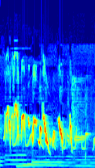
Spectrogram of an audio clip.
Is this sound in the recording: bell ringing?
no

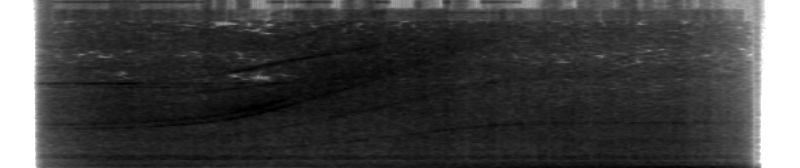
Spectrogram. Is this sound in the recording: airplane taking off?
yes

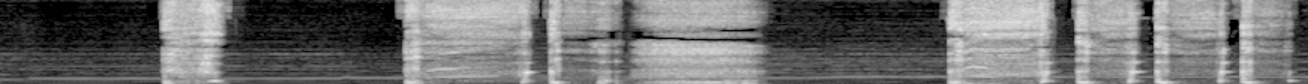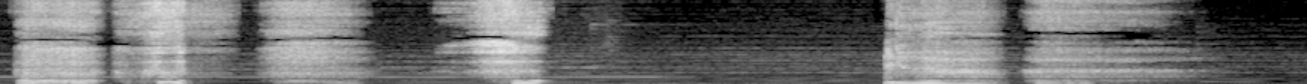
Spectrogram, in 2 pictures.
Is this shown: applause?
no

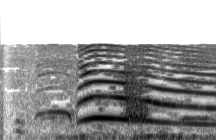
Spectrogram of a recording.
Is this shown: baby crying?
yes

